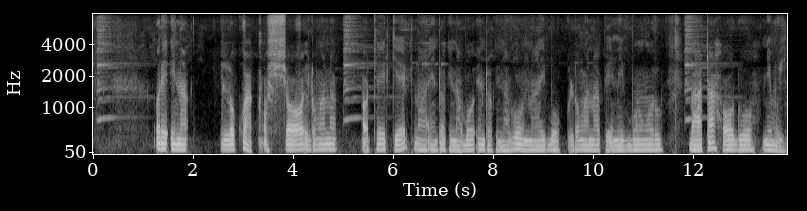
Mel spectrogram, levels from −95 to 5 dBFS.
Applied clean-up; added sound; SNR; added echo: none; Gong; 17 dB; none.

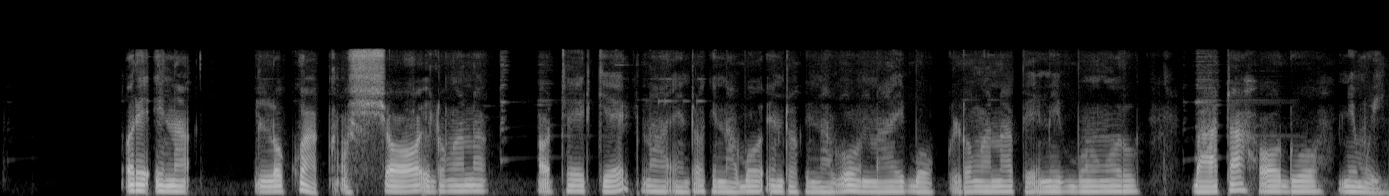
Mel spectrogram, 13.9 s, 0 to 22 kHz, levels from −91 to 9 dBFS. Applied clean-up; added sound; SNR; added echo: neural mask model RNNoise.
